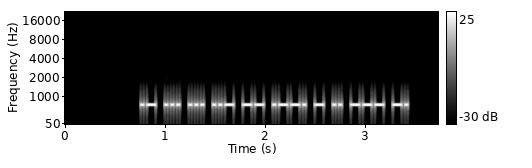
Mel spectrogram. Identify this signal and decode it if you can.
Morse code, heard as a keyed tone, about 40 wpm, 700 Hz. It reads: ASSUMPTION
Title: Top 1751-2000 Words 40wpm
